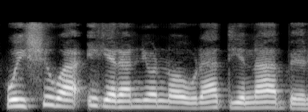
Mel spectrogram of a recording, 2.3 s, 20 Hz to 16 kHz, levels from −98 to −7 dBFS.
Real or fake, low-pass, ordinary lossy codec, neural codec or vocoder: fake; 7.2 kHz; none; codec, 16 kHz, 1 kbps, X-Codec, WavLM features, trained on Multilingual LibriSpeech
